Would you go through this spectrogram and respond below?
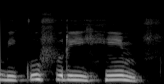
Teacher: را کو زیر کی وجہ سے باریک پڑھیں گے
